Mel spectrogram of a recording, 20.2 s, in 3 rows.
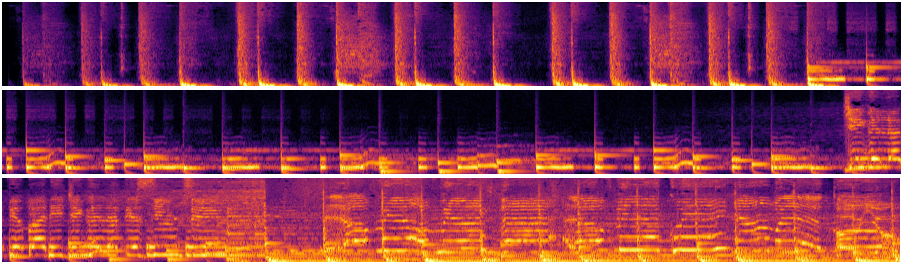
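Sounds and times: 
moombahton music: 0.1 - 20.2.

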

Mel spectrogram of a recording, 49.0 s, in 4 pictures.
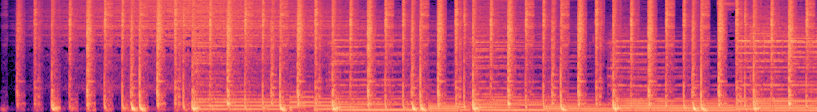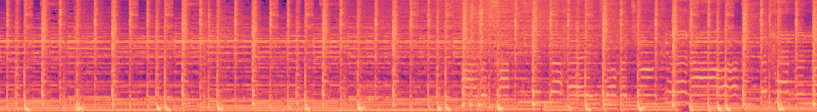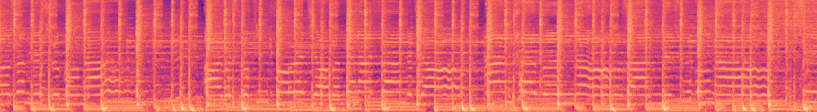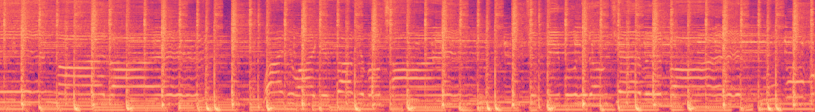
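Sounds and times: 
80s style drum beat at 114 bpm: 0.0 - 48.9.

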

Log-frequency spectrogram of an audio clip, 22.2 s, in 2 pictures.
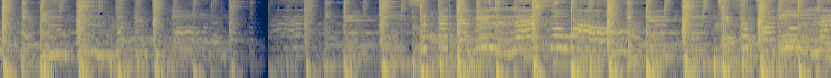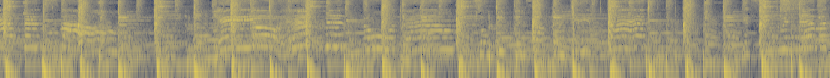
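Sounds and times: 
80s drum beat: 4.7 - 22.1.

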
